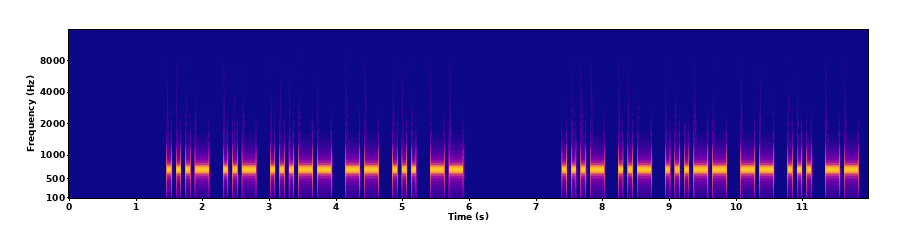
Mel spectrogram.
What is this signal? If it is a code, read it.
Morse code, heard as a keyed tone, about 17 wpm, 700 Hz. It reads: VU3MSM VU3MSM
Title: DXCC-100 Call Signs - 6 Characters - Repeated 3x - 17wpm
